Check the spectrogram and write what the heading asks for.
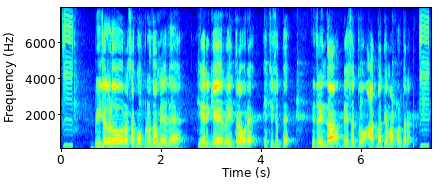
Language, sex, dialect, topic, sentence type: Kannada, male, Mysore Kannada, agriculture, statement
